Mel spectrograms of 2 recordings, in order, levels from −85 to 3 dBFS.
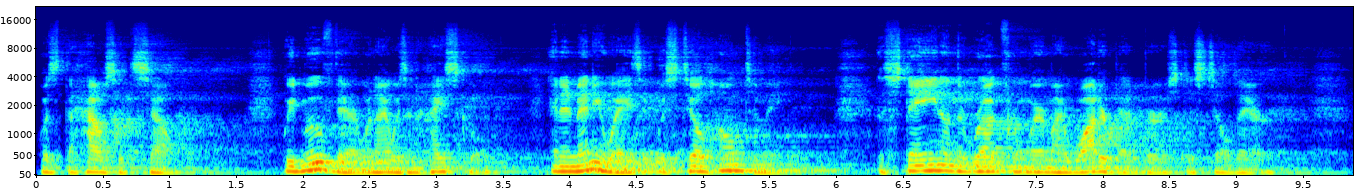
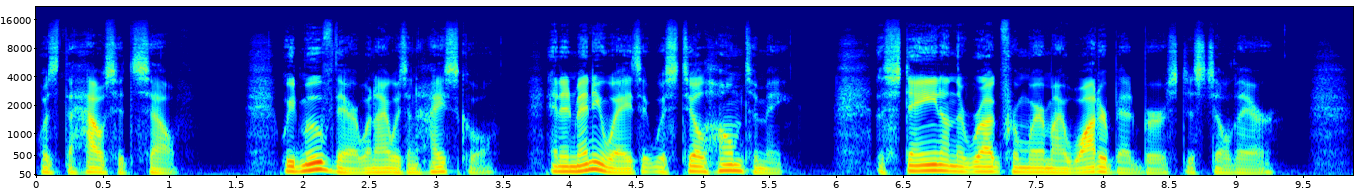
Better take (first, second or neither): second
